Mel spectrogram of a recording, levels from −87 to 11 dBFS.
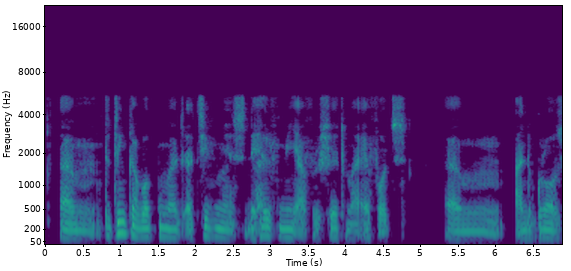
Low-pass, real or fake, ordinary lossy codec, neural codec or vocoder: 5.4 kHz; real; none; none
